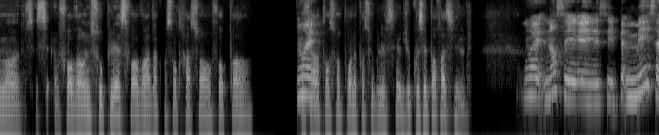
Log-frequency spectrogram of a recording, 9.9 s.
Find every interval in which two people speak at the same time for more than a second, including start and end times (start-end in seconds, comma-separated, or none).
none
